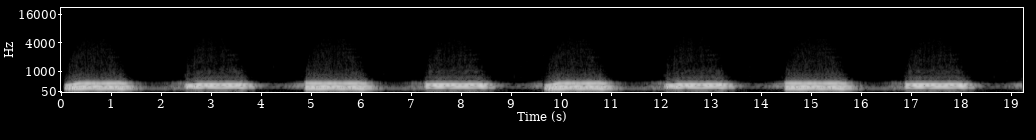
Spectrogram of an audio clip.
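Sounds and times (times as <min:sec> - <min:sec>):
Afro melody pad loop in C minor: 0:00.1 - 0:01.4, 0:02.4 - 0:03.9, 0:04.8 - 0:06.2, 0:07.2 - 0:08.7, 0:09.6 - 0:11.1, 0:12.0 - 0:13.5, 0:14.4 - 0:15.8, 0:16.8 - 0:18.3.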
